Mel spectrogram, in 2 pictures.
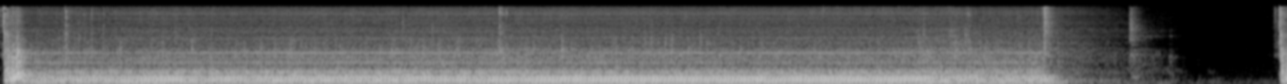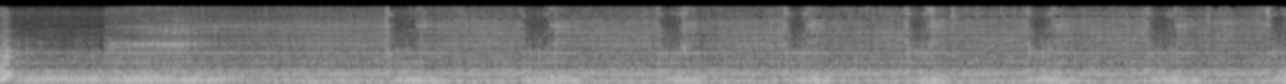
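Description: Mill-drill motor and spindle running with a steady hum, winding down about thirteen seconds in. After a short silence it starts again, and a drill bit cuts into the clamped metal bar with irregular clicks and scraping over the hum.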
